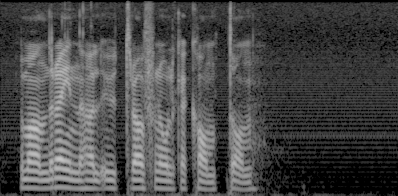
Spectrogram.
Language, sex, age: Swedish, male, 25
